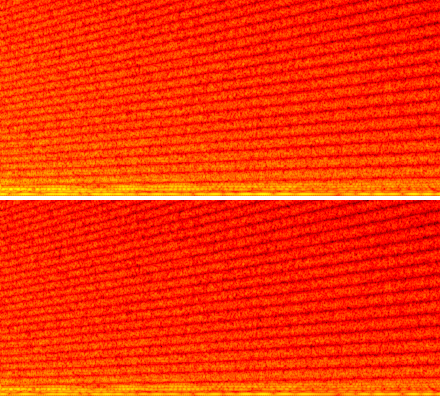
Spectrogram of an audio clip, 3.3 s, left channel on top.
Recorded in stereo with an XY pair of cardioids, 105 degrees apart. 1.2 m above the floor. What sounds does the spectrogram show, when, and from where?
0.0 s a drone: 25° left; by 3.3 s 15° left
